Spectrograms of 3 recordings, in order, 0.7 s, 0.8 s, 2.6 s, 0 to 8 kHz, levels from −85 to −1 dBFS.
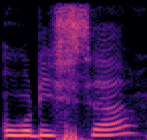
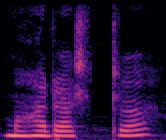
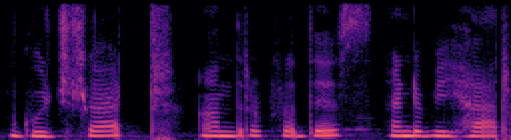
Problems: none marked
